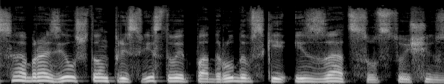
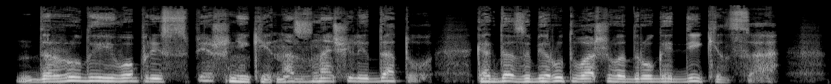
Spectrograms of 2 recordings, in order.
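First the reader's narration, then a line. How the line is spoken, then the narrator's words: Hiss. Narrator (Russian): прошипел он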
